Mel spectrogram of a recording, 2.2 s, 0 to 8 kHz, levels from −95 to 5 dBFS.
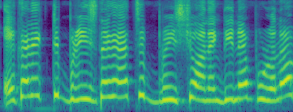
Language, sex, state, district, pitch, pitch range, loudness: Bengali, female, Jharkhand, Jamtara, 375 Hz, 340-420 Hz, -9 LUFS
